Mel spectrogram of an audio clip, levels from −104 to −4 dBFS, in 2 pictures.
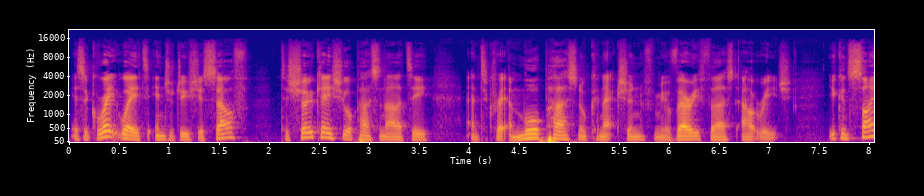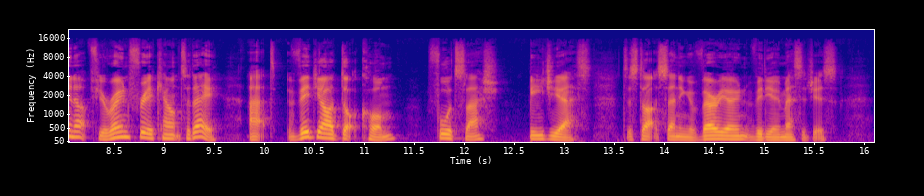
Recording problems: none

